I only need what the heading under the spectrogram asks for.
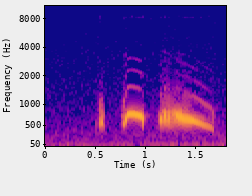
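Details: A spotted dove coos in the thổ kích bổi voice. The phrase has a tiny opening note, a steady arched coo and a long, slightly wavering coo that slides downward. The recording ends before a closing note.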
